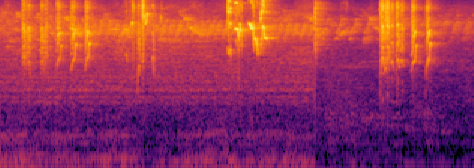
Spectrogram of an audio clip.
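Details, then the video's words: Kinoi giving energetic gacor song over natural background sound, used to lure birds into singing: quick series of high sharp chirps, a denser trilled burst midway, then more clipped chirps. "Suara kinoi gacor"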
